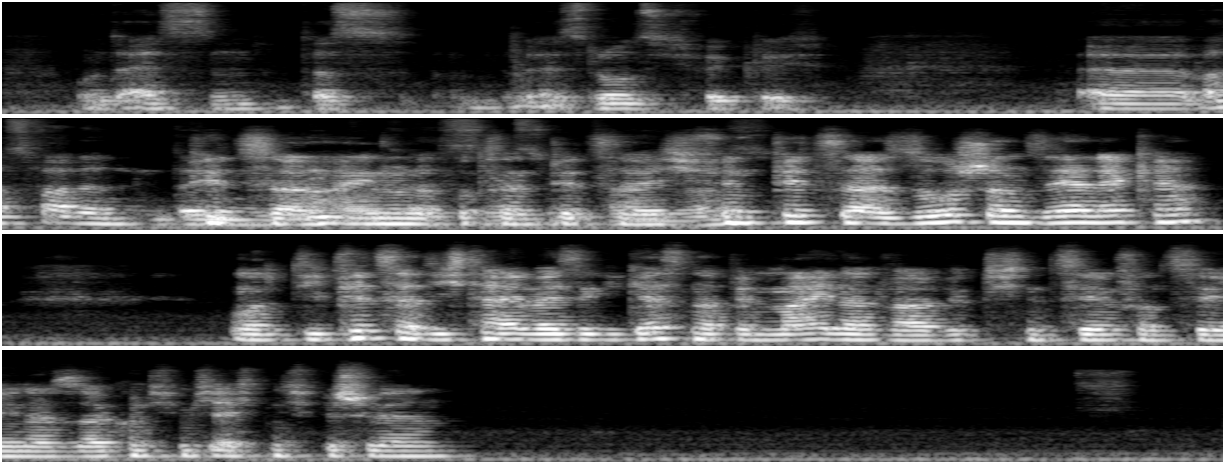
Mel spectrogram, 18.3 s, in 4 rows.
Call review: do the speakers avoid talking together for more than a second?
No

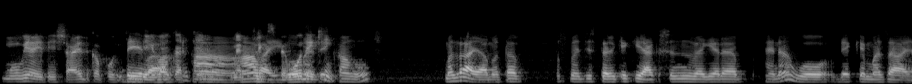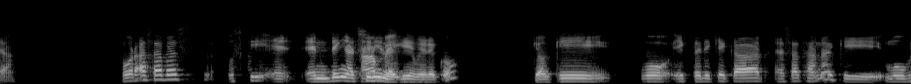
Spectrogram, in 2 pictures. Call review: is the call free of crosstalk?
No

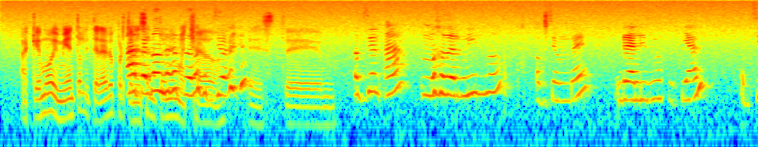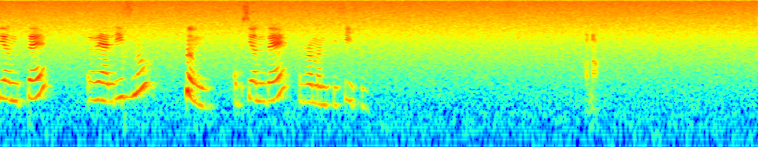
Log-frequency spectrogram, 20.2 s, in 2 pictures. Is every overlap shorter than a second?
No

